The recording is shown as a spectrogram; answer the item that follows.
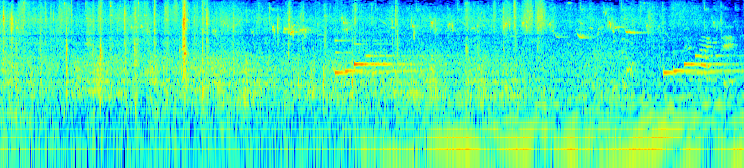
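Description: Outdoor ambience with scattered light clicks and knocks, then background score music comes in about halfway: a held low bass note under a few sustained higher notes.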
